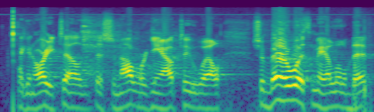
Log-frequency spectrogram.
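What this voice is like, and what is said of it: Strained, failing voice. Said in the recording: “I'm going to be losing my voice here”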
